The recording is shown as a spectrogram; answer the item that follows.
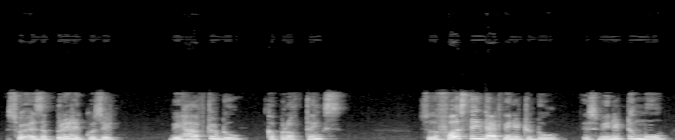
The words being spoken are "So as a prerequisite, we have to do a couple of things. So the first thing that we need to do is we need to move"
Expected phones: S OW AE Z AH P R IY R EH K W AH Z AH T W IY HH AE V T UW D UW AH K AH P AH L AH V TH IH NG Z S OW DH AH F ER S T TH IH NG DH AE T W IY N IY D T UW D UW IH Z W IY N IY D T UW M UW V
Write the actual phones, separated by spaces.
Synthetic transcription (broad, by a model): S OW AE Z AH P R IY R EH K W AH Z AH T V IY HH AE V T UW D UW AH K AH P AH L AH V T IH NG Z S OW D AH F ER S T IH NG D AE T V IY N IY D T UW D UW IH Z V IY N IY D T UW M UW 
